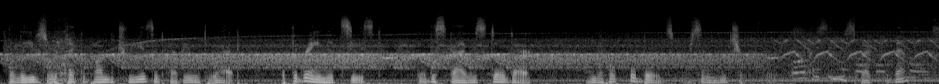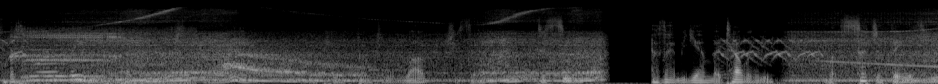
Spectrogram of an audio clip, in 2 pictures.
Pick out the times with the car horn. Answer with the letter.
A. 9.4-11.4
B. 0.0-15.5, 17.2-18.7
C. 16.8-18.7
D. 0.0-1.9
A.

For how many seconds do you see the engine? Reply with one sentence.
You can hear the engine for 17 seconds altogether.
